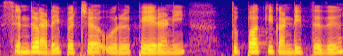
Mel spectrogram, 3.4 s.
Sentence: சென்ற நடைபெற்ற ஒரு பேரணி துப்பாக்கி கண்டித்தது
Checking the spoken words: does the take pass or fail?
pass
